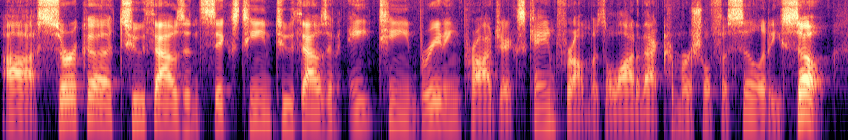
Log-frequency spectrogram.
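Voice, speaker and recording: A man's voice: mid-range voice, brisk, dry recording, studio quality. A middle-aged man hosting a podcast in a casual, rambling chat, full of loose asides and jokes. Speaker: podcast host, cannabis grower.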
